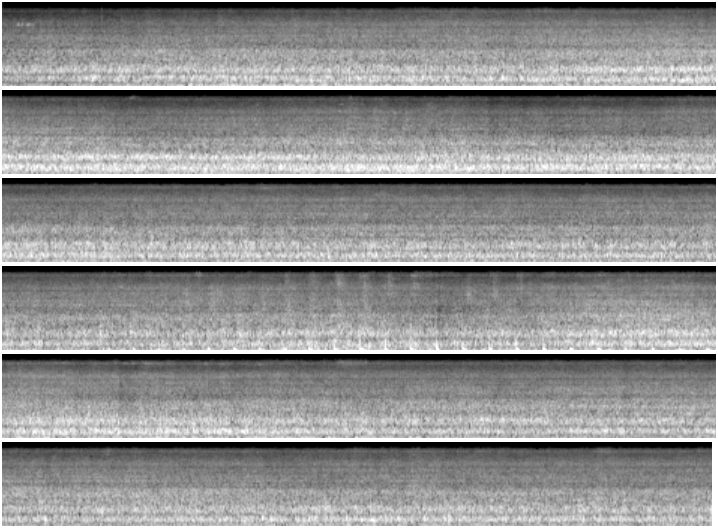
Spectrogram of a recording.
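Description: A freight train of tank wagons rolls past close by behind an electric locomotive, with a steady rumble of wheels on the rails. The sound swells over the first couple of seconds as the locomotive goes by. A clickety-clack of wheelsets over the rail joints is plainest a little past the middle.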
